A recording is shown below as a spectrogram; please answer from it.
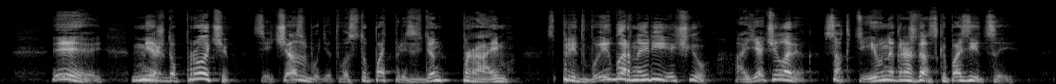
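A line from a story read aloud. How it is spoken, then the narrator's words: Offended old man grumbling. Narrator (Russian): проворчал старик обиженным тоном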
